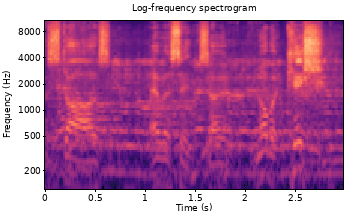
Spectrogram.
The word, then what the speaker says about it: Kiss: ever since so no Kish it's spelled k i s kiss but it's pronounced Kish so that truck turns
